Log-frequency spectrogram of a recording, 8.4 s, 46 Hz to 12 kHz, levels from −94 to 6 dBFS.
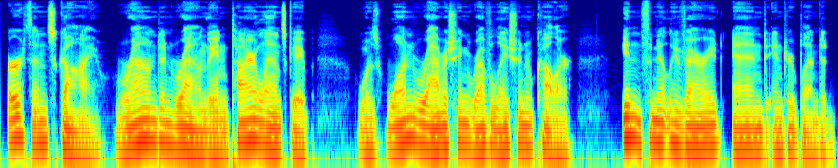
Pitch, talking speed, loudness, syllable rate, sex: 90 Hz, 135 wpm, -19 LUFS, 5.3 syllables/s, male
